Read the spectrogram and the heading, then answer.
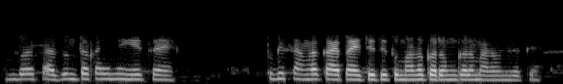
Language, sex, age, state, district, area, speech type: Marathi, female, 30-45, Maharashtra, Amravati, rural, conversation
